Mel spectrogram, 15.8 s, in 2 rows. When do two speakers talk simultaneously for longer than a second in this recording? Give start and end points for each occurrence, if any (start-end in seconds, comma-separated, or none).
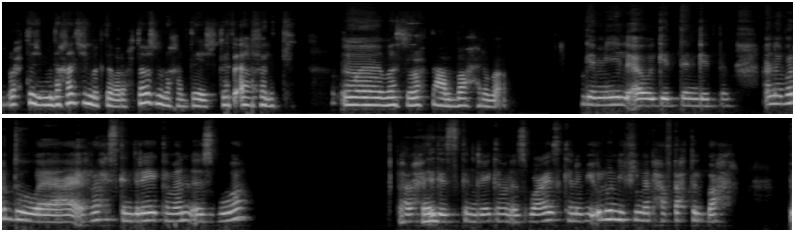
none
